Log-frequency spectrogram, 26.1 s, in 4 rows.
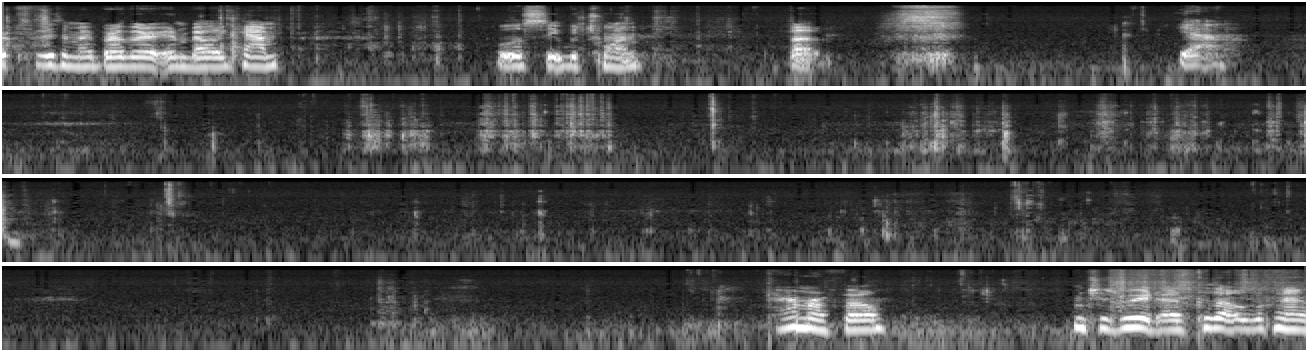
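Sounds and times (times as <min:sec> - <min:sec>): person chewing food: 0:07.1 - 0:14.2, 0:14.8 - 0:23.2.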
